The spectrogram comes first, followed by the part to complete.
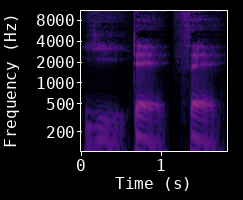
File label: "yitethe", concat syllables; Affixing experiment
